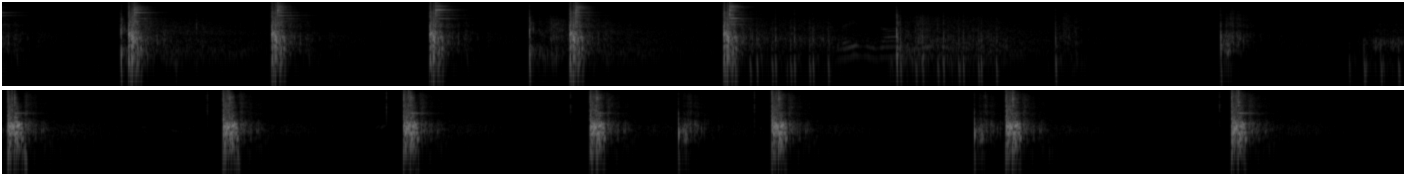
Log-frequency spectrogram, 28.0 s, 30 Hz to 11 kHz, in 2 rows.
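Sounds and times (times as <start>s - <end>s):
pistol shots: 1.2s - 1.9s, 2.7s - 3.2s, 4.3s - 6.2s, 7.2s - 8.3s, 12.2s - 12.6s, 13.6s - 14.7s, 16.2s - 16.8s, 18.0s - 18.7s, 19.9s - 22.3s, 23.7s - 24.7s, 26.2s - 27.0s.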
